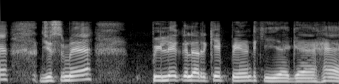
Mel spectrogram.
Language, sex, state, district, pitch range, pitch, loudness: Hindi, male, Jharkhand, Ranchi, 160-195 Hz, 180 Hz, -12 LUFS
